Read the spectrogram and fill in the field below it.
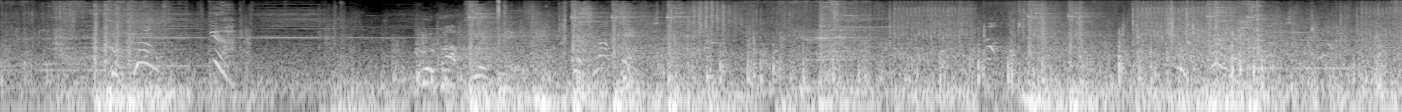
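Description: Heavy thumps and explosions boom.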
